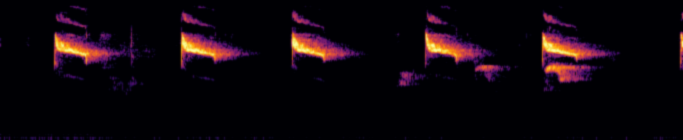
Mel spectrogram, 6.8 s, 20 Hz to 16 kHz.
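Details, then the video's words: Female Swinhoe's white-eye singing to stimulate the male, an excited chattering 'líu' song: five bright, very high notes, each sliding downward, spaced about every 1.2 seconds, some with a lower buzzy tail, over a quiet background. "Tiếng chim vành khuyên mái kích trống líu căng lửa"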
